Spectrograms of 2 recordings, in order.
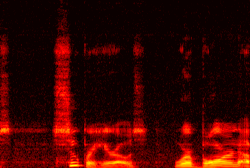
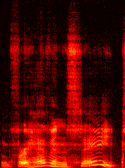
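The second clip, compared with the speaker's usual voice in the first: much higher, drawn-out exclamation; exasperated neighbour; 12 semitones higher than usual. Acted. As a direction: neighbour exclaims at the dazed squirrel in a high, drawn-out voice.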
